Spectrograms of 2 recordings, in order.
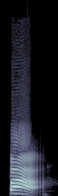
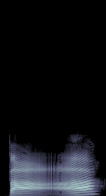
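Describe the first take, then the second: First: The pitch falls sharply from high to low. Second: The pitch dips low, then rises. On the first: It means that. "the fourth one" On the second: It means the target. "the third one"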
